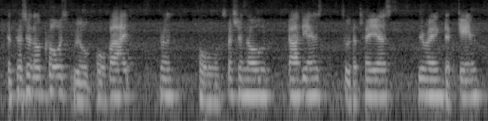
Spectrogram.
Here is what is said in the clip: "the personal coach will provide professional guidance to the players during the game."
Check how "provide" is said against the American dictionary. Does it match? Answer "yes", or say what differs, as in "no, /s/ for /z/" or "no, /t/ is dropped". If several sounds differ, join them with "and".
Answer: yes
